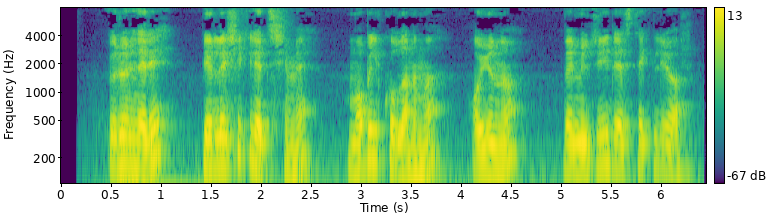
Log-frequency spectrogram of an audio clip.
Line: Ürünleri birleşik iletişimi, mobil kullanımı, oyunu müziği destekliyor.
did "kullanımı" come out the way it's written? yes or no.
yes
